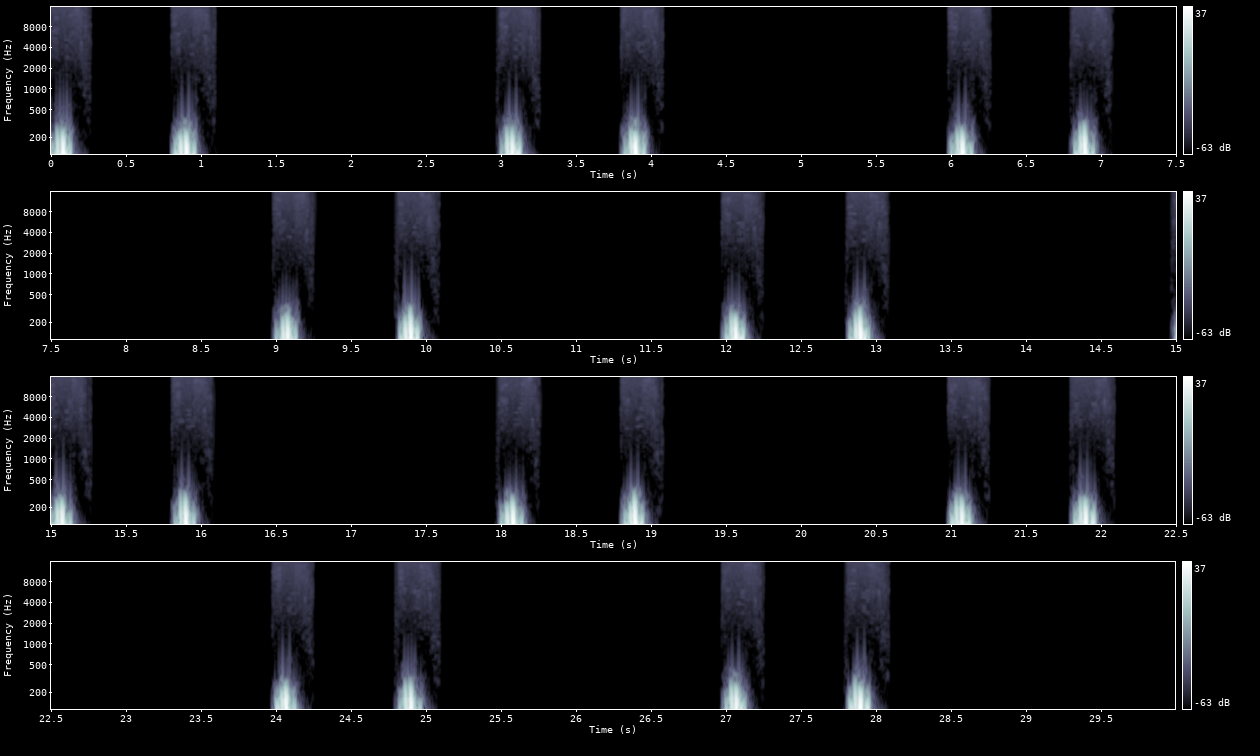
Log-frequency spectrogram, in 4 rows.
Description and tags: heartbeat-20bpm
A synthesised heartbeat created using MATLAB.
body, heart, heart-beat, heartbeat, human, synthesised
